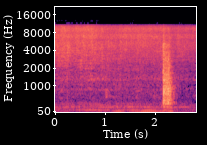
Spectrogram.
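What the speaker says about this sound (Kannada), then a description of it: "ಈರುಳ್ಳಿ ಹಾಕೋತಾ ಇದ್ದೀನಿ. ಇವಾಗ ಚೆನ್ನಾಗಿ ಫ್ರೈ ಆಗಬೇಕು." Onions sizzle steadily in a hot pan for brinjal dal sambar, a continuous close hiss with a brief louder burst of sizzling near the end, no voices.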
